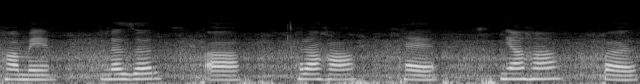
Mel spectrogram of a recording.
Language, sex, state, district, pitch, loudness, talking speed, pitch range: Hindi, female, Chandigarh, Chandigarh, 235 Hz, -15 LUFS, 65 wpm, 220-250 Hz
